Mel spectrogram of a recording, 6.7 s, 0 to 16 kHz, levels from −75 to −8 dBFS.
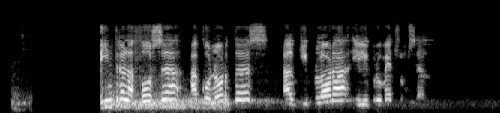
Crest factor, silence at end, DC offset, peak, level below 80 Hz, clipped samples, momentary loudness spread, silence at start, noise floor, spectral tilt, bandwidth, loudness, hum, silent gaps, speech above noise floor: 16 dB; 1 s; under 0.1%; -2 dBFS; -64 dBFS; under 0.1%; 17 LU; 0.2 s; -63 dBFS; -3.5 dB/octave; 7.4 kHz; -16 LUFS; none; 0.50-1.33 s; 47 dB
